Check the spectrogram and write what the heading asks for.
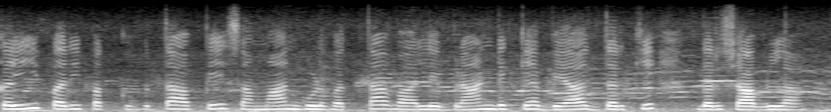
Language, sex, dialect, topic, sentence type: Bhojpuri, female, Western, banking, statement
